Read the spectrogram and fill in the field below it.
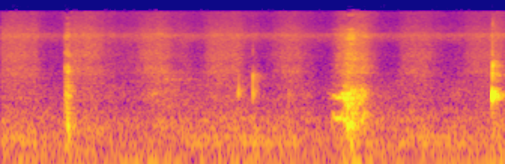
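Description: Quiet room with a few brief, sharp, irregular catches in the throat, about three or four in four seconds; hiccups.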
